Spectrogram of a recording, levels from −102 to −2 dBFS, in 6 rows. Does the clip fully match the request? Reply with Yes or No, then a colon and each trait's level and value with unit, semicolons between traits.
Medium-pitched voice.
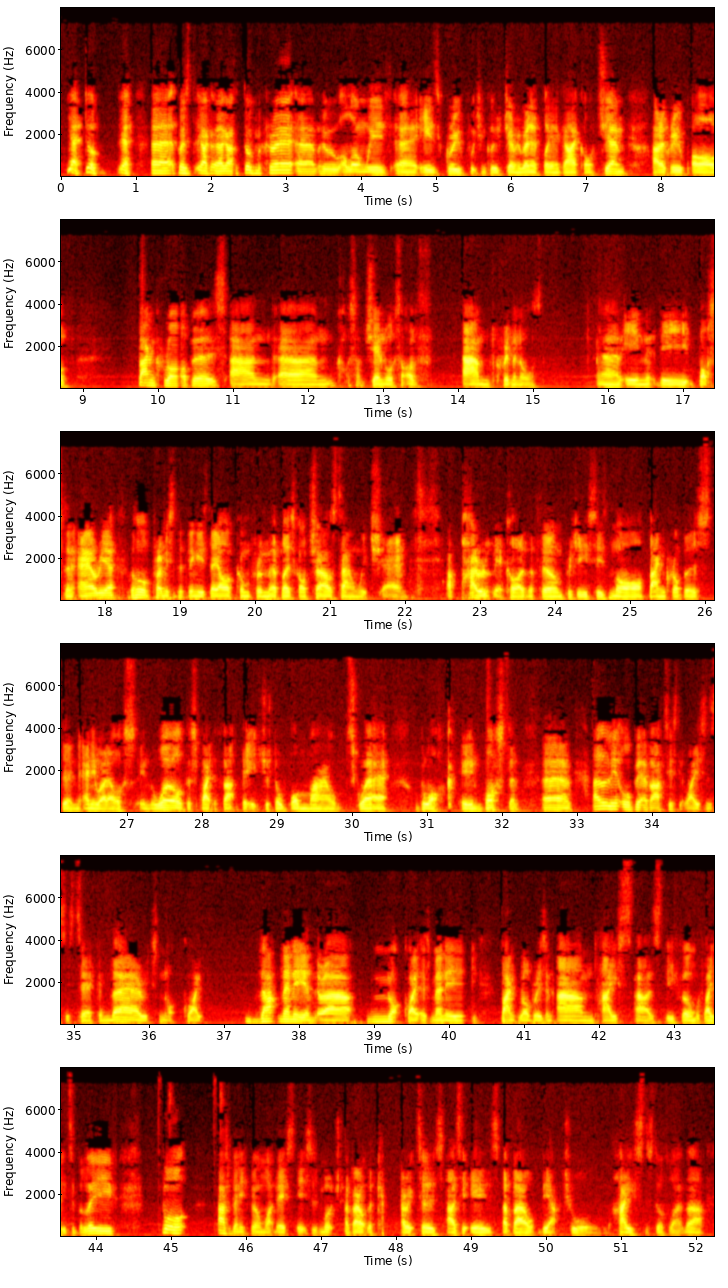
No: low, 100 Hz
